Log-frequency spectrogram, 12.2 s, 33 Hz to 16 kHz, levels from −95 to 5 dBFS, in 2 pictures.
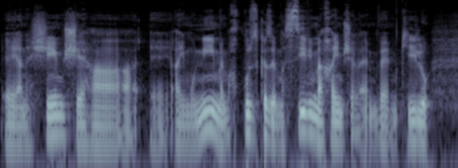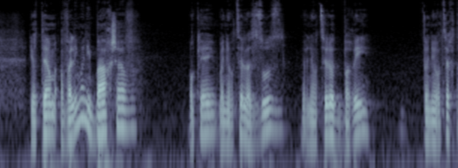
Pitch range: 85-105 Hz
